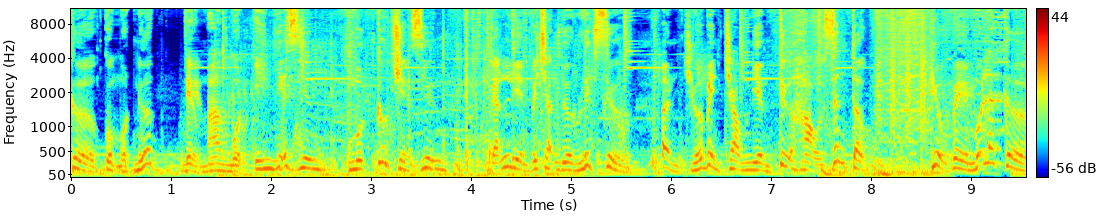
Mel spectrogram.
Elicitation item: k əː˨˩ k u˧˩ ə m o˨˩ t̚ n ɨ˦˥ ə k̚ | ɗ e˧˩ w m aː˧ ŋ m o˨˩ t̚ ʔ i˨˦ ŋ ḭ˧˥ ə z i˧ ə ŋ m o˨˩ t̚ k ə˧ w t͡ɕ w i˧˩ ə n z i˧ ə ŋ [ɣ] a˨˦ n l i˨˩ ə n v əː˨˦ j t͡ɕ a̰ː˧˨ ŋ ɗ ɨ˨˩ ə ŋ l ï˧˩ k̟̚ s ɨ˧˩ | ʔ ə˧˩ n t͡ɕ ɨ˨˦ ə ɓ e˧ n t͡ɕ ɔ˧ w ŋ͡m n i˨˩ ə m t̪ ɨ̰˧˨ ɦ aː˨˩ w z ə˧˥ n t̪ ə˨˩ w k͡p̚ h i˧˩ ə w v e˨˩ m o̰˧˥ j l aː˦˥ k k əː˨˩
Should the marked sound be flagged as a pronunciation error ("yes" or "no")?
no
